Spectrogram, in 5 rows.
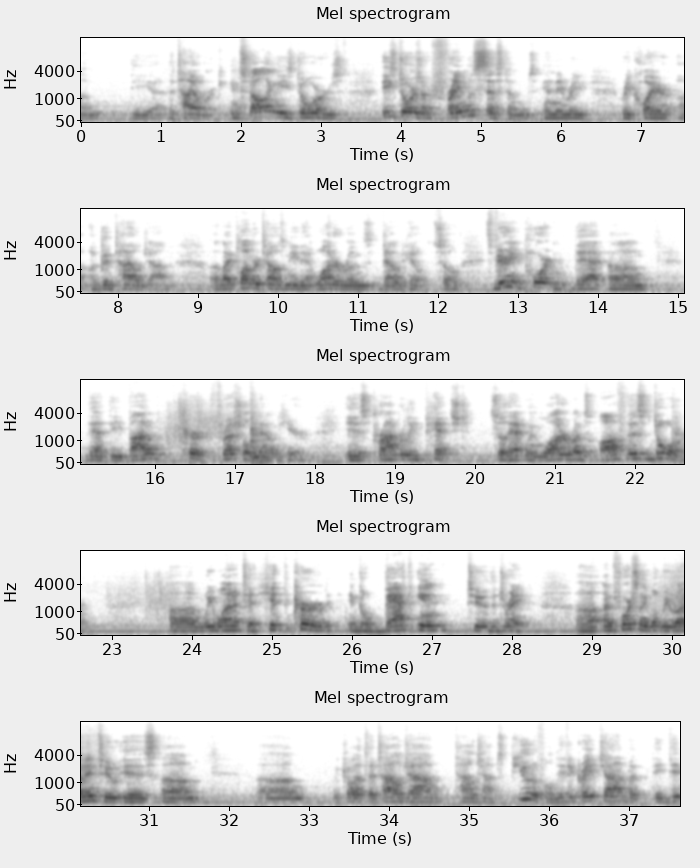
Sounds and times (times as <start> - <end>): Speech: 0.0 - 22.8, 23.6 - 31.7, 32.4 - 37.6.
